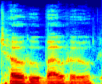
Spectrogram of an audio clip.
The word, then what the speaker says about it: Tohubohu: owner of toou coffee it is pronounced too bohoo one word um everyone messes that up but it's funny because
